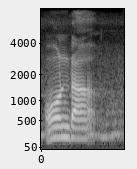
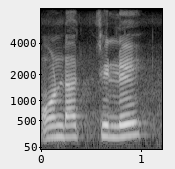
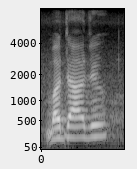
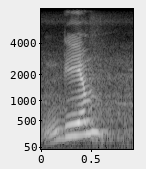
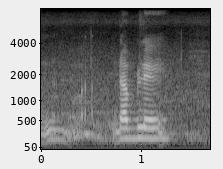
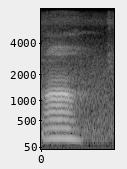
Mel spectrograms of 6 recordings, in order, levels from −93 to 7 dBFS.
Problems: constant background noise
